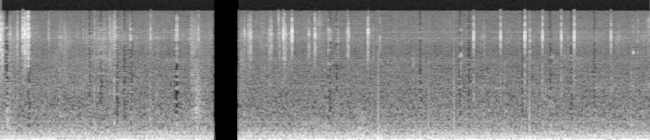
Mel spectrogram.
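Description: Pen writing on a notebook page: faint scratching with small ticks over a low steady hum. The sound cuts out completely for a moment about two seconds in.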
